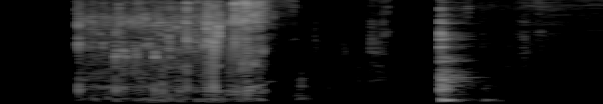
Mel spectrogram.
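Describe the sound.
A faint, quick slurping sip of Red Bull energy drink with a soft wet swallow, followed by a single sharp knock.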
